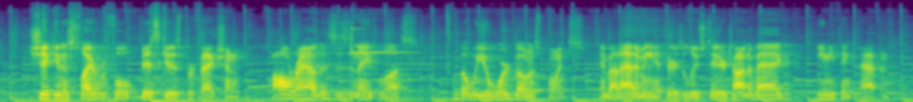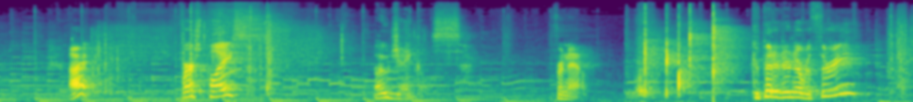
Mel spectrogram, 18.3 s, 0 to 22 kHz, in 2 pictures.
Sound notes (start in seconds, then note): 15.4 bright banjo music; 15.5 clapping rhythmically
